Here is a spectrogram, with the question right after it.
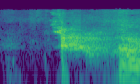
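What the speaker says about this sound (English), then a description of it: "These damn dogs keep fucking playing, man" Dogs at play give a sharp, close bark followed by scrabbling, yips and a further bark, loud and near.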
